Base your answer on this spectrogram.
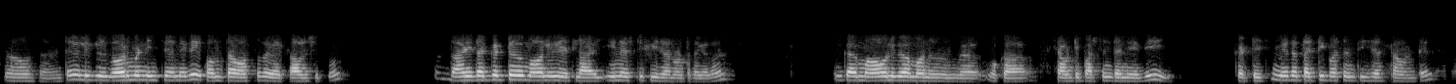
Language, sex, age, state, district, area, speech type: Telugu, male, 18-30, Andhra Pradesh, Guntur, urban, conversation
